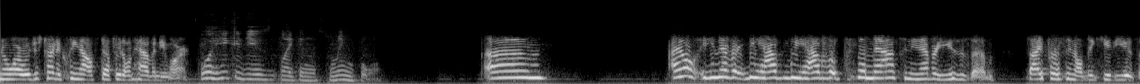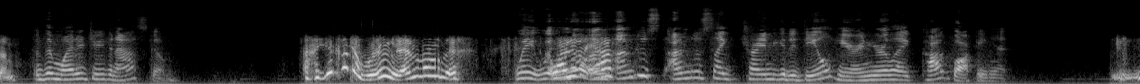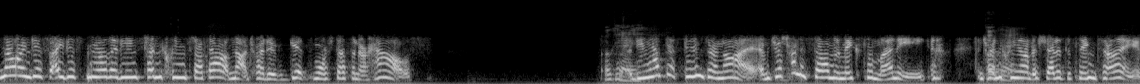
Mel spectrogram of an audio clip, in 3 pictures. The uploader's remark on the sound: RBCP's Personal Prank Phone Calls Collection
